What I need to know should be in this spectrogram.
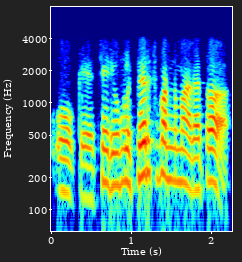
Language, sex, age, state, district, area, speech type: Tamil, male, 45-60, Tamil Nadu, Erode, urban, conversation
